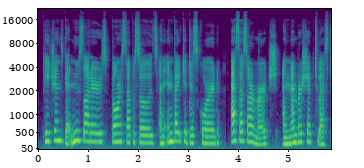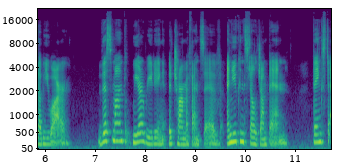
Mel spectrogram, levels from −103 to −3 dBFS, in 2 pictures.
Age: 20-39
